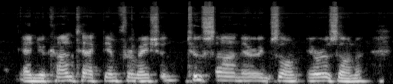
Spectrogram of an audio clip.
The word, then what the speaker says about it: Tucson: and your contact information tucson eric's on arizona the only way that i can remember how to spell it is to pronounce it tuxen yeah me too but it's not and notice we have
